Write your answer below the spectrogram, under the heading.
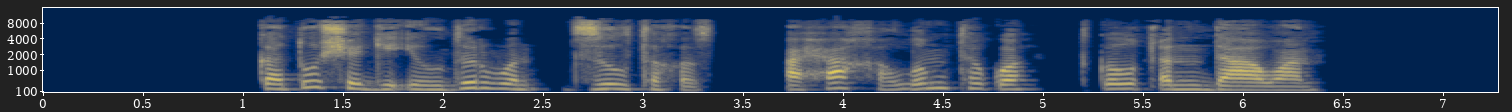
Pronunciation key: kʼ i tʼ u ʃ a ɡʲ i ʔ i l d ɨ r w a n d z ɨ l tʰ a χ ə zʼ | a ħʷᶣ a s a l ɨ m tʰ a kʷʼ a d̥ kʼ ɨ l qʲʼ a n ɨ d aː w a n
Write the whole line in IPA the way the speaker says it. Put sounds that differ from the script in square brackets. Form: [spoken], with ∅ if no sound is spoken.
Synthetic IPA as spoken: kʼ [a] tʼ u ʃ a ɡʲ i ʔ i l d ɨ r w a n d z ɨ l tʰ a χ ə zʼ | a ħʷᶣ a [χ] a l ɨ m tʰ a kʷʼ a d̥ kʼ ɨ l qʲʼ a n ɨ d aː w a n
